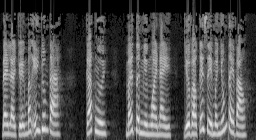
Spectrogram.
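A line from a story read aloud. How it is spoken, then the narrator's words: Arrogant loud shout. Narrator (Vietnamese): thái độ cũng cực kỳ kiêu ngạo, xương nanh múa vuốt hét lớn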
